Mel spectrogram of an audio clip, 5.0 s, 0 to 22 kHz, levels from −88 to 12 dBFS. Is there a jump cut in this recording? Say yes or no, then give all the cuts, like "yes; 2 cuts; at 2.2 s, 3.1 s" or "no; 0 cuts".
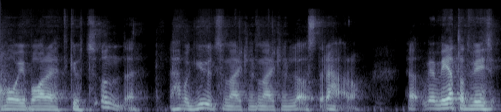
yes; 1 cut; at 2.5 s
